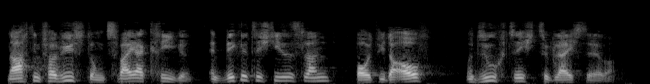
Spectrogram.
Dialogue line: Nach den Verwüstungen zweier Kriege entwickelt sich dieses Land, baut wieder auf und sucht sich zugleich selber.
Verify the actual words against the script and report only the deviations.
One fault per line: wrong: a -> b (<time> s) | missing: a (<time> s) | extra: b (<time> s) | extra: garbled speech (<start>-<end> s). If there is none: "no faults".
no faults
